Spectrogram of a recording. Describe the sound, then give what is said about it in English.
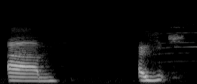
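A cat meows twice, fairly loud: a drawn-out first call, a short pause, then a second meow that bends in pitch, with no talking over them. “My cat has now made her presence known.”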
